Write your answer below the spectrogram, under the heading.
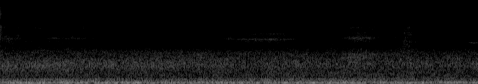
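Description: Outdoor woodland ambience: a steady low rumble, with faint distant bird calls between about two and four seconds in.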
